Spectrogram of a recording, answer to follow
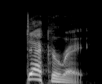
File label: "decorate", English; 3000 words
